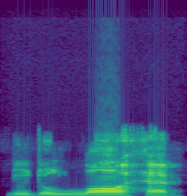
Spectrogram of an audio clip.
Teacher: Allah lafzı burada kalın okunacak çünkü öncesindeki harf üstten bağlanıyor.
